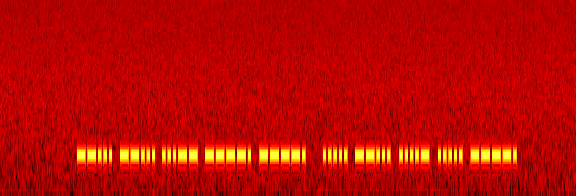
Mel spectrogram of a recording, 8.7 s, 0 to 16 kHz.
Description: Morse code, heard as a keyed tone, hand-sent with a paddle, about 30 wpm, 670 Hz. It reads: 77399 57459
